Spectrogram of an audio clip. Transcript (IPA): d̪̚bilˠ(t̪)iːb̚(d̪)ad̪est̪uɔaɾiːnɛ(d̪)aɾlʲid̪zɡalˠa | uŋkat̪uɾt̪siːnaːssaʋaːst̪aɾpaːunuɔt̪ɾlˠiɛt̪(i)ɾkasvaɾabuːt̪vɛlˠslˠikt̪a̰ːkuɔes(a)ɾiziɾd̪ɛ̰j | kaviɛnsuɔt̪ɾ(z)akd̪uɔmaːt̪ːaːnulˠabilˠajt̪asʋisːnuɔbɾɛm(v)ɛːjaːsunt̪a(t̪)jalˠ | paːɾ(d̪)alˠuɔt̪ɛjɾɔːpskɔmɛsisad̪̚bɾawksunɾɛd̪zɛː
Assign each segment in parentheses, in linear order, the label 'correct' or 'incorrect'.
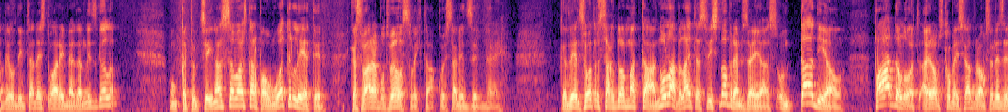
incorrect: d̪, incorrect: t̪, correct, correct, correct, incorrect: s, incorrect: z, incorrect: d̪, correct

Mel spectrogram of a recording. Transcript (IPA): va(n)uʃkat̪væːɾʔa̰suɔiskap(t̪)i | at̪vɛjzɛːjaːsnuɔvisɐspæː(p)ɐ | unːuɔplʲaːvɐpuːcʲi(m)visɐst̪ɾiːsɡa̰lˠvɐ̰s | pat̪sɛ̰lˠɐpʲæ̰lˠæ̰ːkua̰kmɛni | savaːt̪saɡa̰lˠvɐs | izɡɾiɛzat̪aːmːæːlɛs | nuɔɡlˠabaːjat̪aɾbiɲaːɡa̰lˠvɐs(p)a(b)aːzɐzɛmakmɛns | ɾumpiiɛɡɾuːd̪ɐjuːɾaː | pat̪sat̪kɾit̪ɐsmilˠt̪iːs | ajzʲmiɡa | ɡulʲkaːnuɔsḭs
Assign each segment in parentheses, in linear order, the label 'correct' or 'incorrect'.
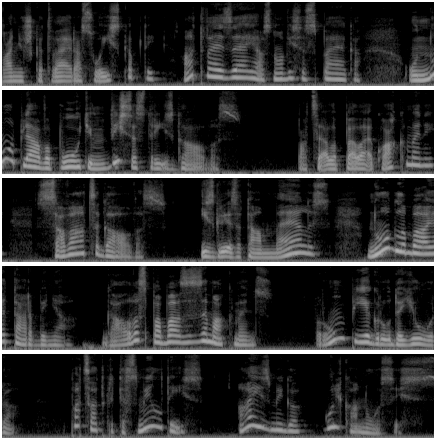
incorrect: ɲ, correct, incorrect: k, correct, correct, correct

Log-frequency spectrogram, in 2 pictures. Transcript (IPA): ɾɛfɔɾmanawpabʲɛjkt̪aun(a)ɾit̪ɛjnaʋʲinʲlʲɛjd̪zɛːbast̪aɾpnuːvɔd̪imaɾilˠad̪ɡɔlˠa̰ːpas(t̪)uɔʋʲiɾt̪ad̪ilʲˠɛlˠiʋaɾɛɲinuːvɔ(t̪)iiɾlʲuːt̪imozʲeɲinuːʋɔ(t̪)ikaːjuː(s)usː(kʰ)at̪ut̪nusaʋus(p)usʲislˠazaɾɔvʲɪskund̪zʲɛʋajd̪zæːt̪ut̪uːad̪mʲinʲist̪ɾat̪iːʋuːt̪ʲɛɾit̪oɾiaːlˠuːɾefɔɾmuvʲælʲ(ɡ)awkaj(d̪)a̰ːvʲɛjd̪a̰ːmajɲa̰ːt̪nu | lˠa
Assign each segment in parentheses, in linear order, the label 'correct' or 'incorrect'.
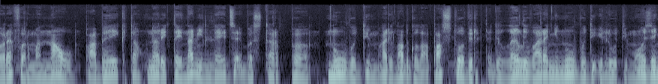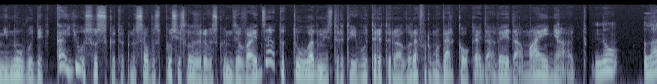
correct, correct, incorrect: d̪, incorrect: d̪, correct, incorrect: k, correct, incorrect: k, correct

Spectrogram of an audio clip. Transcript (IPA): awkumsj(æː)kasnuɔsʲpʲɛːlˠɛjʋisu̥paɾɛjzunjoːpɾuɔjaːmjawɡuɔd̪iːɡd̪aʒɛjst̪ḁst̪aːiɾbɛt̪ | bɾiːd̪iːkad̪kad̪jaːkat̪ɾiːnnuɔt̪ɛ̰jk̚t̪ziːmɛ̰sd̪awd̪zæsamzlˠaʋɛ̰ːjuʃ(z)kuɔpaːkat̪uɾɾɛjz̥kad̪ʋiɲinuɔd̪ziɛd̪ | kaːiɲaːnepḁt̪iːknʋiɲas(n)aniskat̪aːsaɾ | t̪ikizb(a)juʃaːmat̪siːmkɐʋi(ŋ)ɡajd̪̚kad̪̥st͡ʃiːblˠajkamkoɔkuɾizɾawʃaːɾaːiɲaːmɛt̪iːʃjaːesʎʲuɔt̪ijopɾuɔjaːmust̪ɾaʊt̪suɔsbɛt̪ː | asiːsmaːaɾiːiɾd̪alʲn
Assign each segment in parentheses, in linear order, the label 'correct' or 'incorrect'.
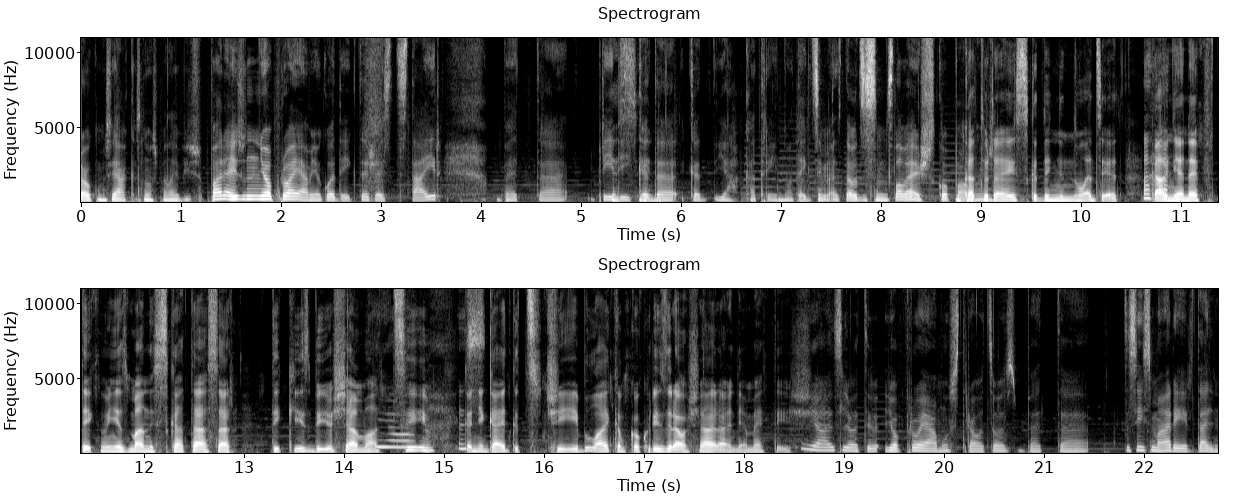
incorrect: aː, incorrect: s, incorrect: m, incorrect: i, incorrect: ɲ

